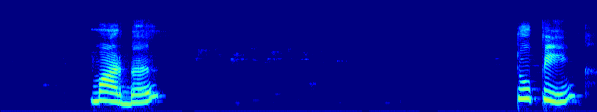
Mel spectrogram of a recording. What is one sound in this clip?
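A woman speaks in short phrases over an online call.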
